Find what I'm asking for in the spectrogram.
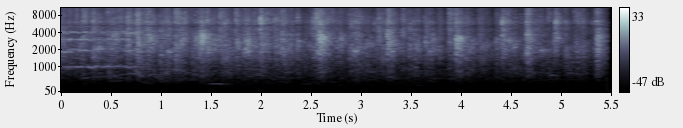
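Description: A church congregation at a Sunday service bursts into sustained, dense applause in praise of Jesus, a steady wash of many hands clapping that fills the room without pause, and no speech over it.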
